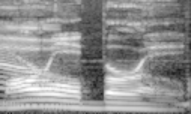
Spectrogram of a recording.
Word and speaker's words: Marlboro: Marlboro.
